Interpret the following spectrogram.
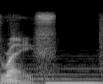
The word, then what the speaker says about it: Ralph: Being called Ralph but pronouncing it Rafe.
